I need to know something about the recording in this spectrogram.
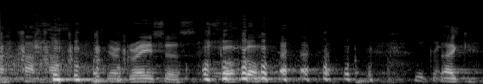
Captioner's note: audience and participants laughing; laughing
